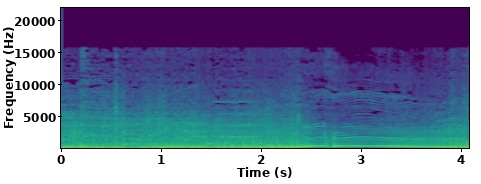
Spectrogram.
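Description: Carousel music mixed with the running noise of a fast-spinning carousel. About two and a half seconds in, a rider's voice cuts through with one long cry that dips sharply in pitch, then holds and slowly falls.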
